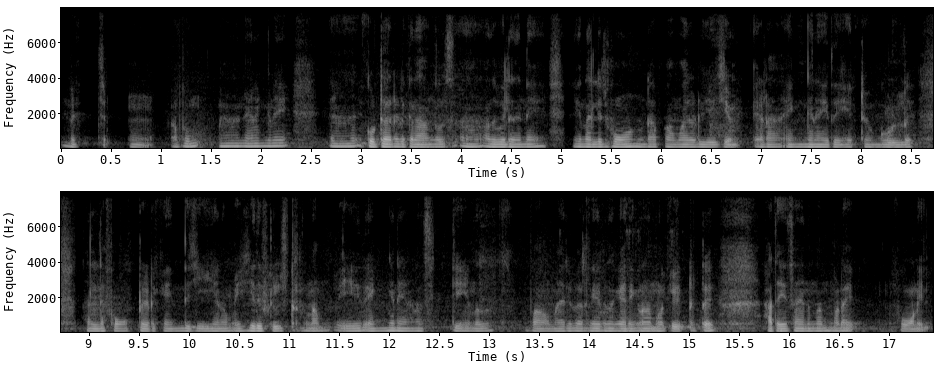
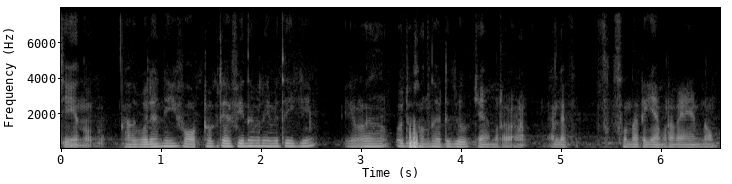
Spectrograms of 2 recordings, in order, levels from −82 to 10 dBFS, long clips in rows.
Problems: none marked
